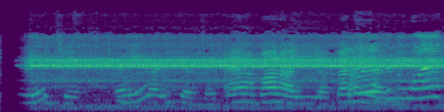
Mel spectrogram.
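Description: A steady, high-pitched chorus of calling animals, starting suddenly a moment in, with gliding calls or voices over it.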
